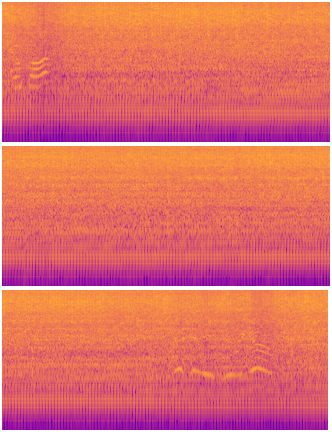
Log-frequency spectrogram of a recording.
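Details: Bolens riding mower single-cylinder started with choke after valve cover regasket and battery charge: catches and settles into steady even low drone, no misses or knocks; runs healthy.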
